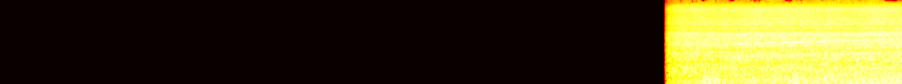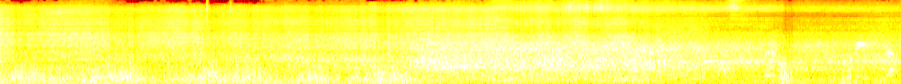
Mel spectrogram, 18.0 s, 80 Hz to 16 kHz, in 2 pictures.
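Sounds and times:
diesel train engines: 6.7 - 18.0
rising whine: 6.7 - 18.0
train wheel and running noise: 6.7 - 18.0.

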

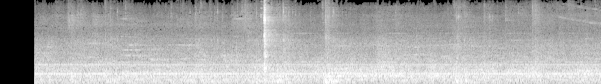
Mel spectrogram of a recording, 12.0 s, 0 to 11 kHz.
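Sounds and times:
mechanical hum: 0.7 - 12.0.

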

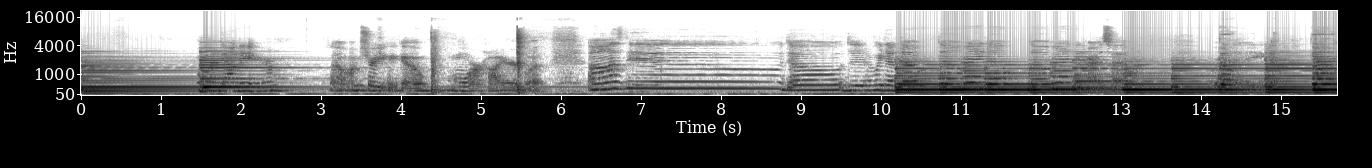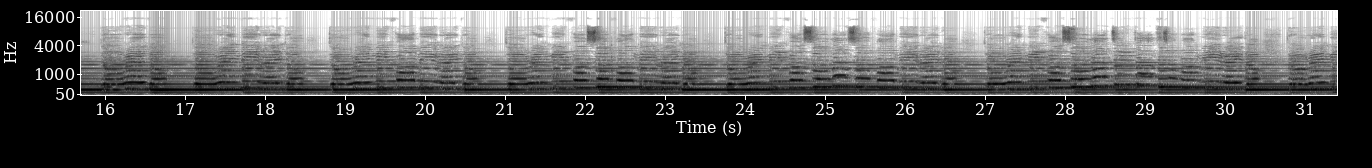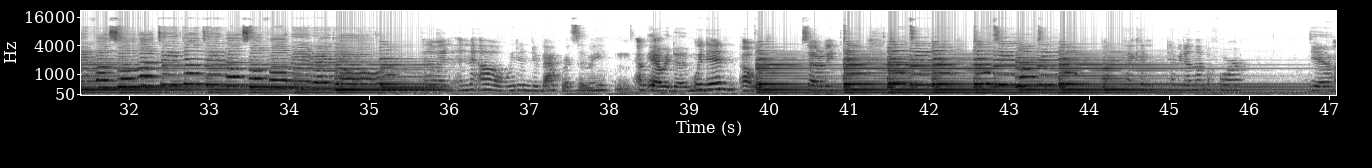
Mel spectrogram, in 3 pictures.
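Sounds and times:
piano playing warm-up exercise: 0.0 - 6.7, 10.0 - 36.7, 39.6 - 47.0
person singing: 9.6 - 13.4, 14.1 - 36.0, 40.9 - 44.9.

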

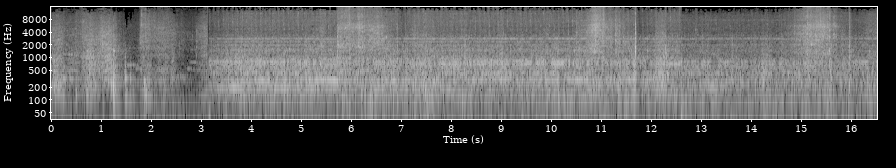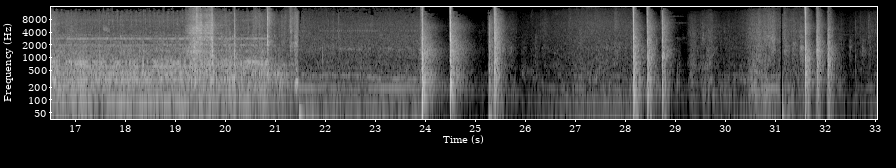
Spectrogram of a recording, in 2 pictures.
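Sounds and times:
drill press boring through wood: 3.0 - 13.0, 14.2 - 17.8, 18.4 - 21.0.

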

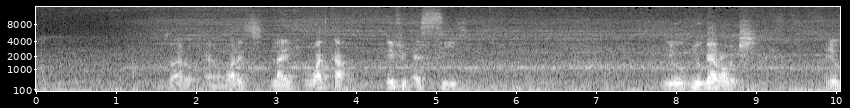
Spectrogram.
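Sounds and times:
background hum and hiss: 0.0 - 10.0
low drone: 0.0 - 10.0.

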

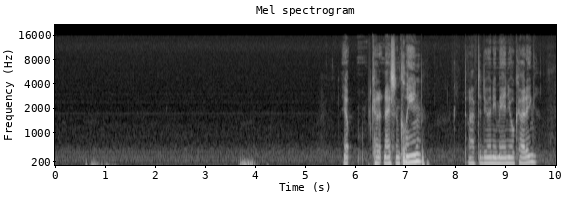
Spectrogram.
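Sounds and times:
low hum: 0.6 - 1.4, 3.6 - 4.4.

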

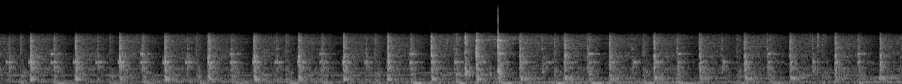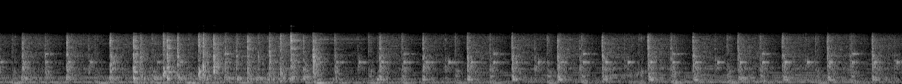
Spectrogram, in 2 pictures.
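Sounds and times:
electronic drum kit beat: 0.0 - 18.0.

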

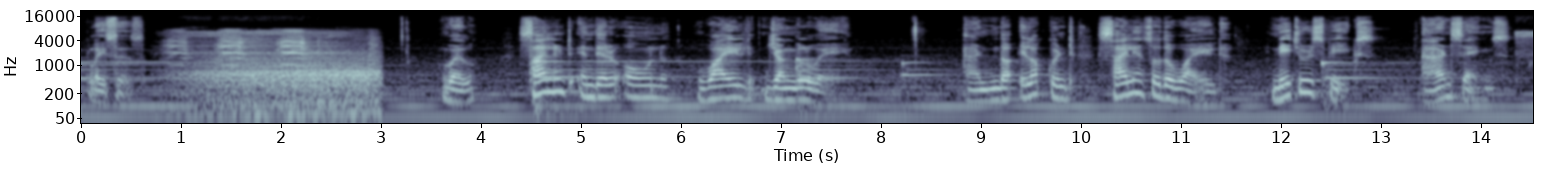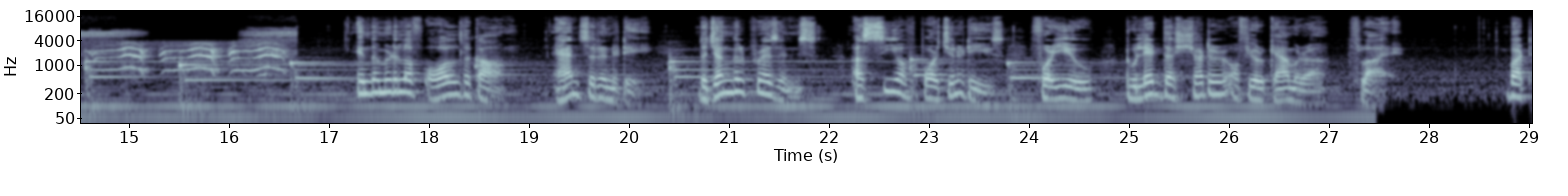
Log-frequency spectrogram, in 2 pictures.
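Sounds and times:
steady background hiss: 0.0 - 14.8, 16.5 - 29.0
background music: 0.0 - 27.6
bird calling: 0.8 - 2.8, 14.4 - 16.7.

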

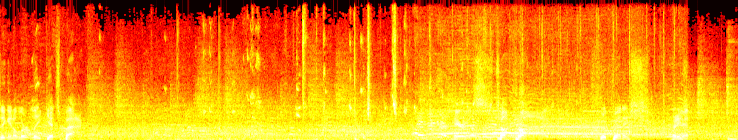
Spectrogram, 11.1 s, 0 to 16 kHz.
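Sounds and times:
crowd murmur: 0.5 - 11.0
basketball dribbling: 2.5 - 6.5
shoe squeaks and knocks: 3.0 - 7.0.

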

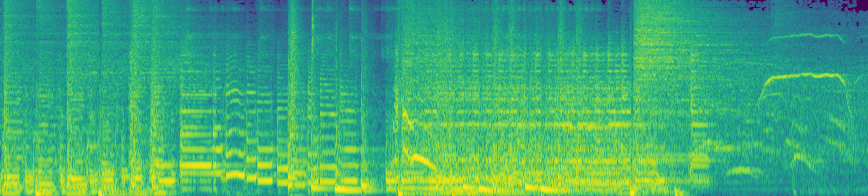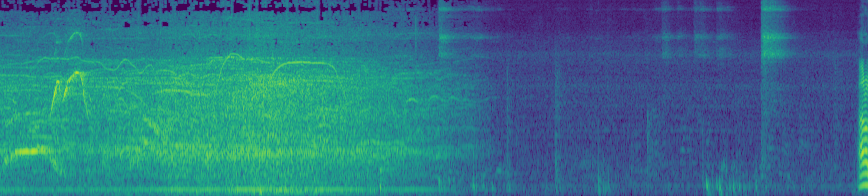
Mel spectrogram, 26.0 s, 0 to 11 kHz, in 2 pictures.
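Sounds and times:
rock band final chord: 0.0 - 11.3
crowd whooping and yelling: 5.9 - 7.7, 10.1 - 20.4.

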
